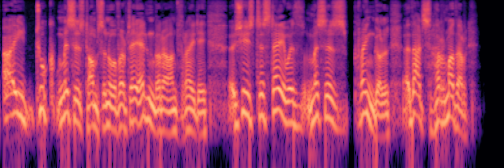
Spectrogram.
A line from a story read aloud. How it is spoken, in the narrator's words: he added hastily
